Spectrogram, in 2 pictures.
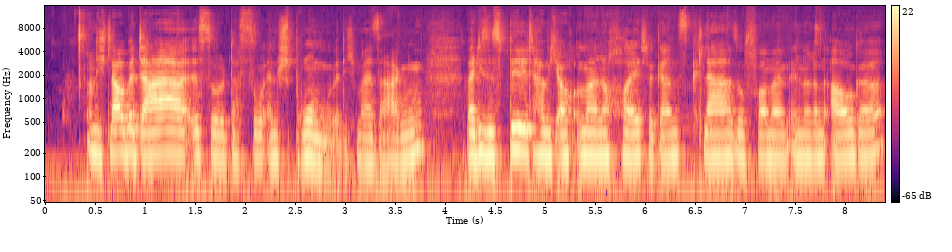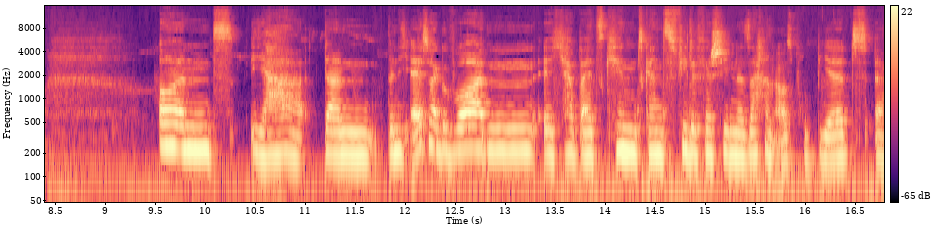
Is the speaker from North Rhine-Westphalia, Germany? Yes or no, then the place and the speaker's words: no; Rostock, Mecklenburg-Vorpommern, Germany; born there; also born or lived in Hamburg; Ich bin dann nach Hamburg gezogen. Ich bin gebürtige Rostockerin.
